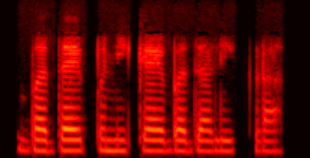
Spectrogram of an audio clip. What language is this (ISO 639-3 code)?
pus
